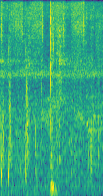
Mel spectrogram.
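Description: A soft menu click sounds as an option changes.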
